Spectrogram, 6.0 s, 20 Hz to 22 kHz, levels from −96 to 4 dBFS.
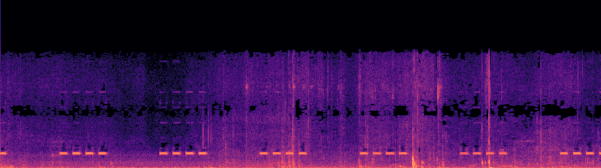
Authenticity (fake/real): real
